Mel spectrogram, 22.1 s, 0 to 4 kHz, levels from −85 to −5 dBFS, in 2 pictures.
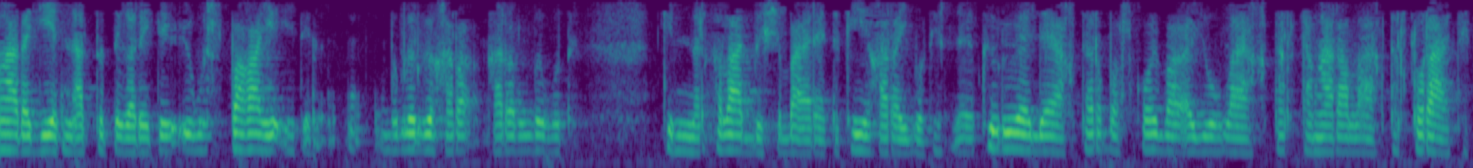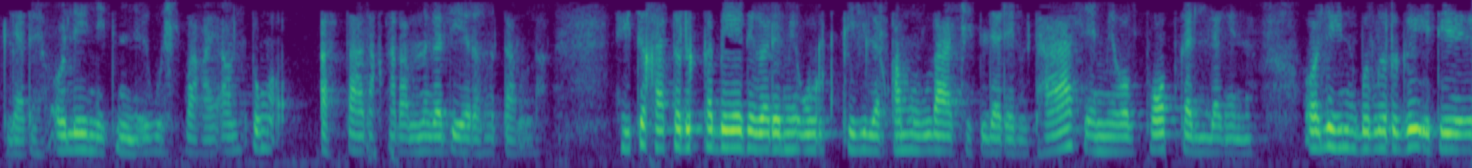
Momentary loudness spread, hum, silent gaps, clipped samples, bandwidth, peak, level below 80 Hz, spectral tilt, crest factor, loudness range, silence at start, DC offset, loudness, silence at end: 15 LU; none; none; under 0.1%; 4 kHz; -12 dBFS; -74 dBFS; -3.5 dB/octave; 20 dB; 7 LU; 0 s; under 0.1%; -32 LUFS; 0 s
